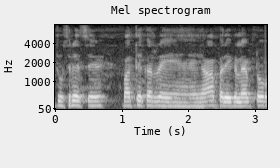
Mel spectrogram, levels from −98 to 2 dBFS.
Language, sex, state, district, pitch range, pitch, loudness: Hindi, male, Haryana, Rohtak, 145-160 Hz, 155 Hz, -15 LUFS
